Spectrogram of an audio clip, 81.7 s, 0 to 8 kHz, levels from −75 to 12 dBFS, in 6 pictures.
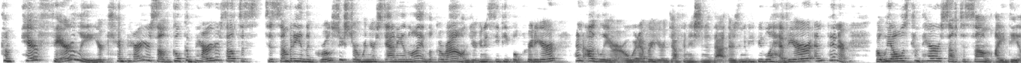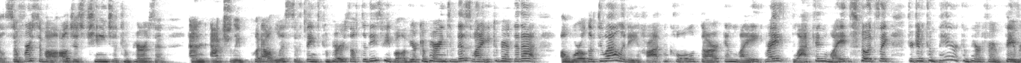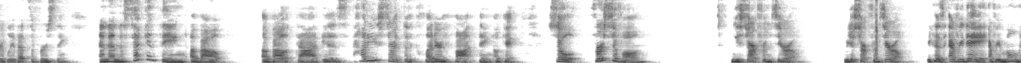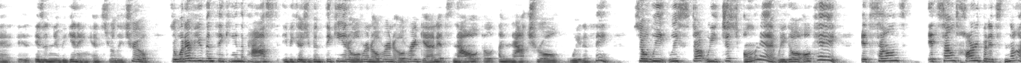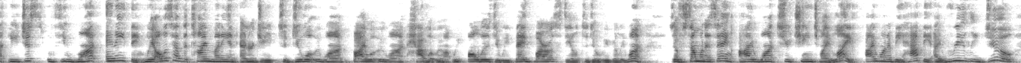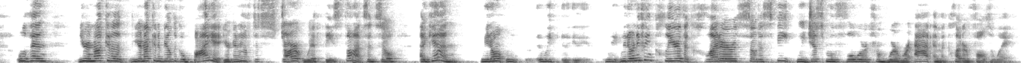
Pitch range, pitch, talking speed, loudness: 200-270 Hz, 225 Hz, 230 wpm, -19 LUFS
